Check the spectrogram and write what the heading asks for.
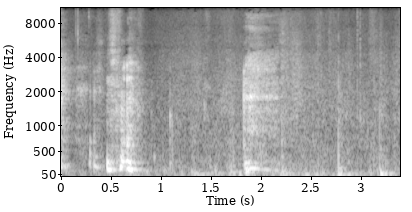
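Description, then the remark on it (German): Wet licking and smacking from a dog licking a person: two short bursts of slurping, then a few faint soft clicks and snuffles, with no talking. “Sie leckt mich ja nicht so oft ab.”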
